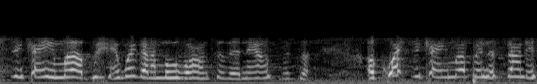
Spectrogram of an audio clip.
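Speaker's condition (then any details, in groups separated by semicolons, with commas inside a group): No condition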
